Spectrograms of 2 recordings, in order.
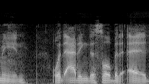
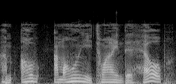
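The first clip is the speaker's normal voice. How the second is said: put-on high-pitched child voice; 5 semitones higher than usual. Discussing how Io Sky talks, speaker imitates her: Io Sky little-kid voice. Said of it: "sounds like a little kid".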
